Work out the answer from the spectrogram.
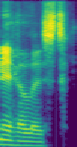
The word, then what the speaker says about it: nihilist: Chief Rebel Angel, Young Man Nihilist. It's pronounced nihilist, you fucking donut.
